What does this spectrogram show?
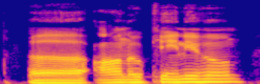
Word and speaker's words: Anu Kinihun: You can always find me on my Instagram, Anu Kinihun. It's spelled ANUKINIHUN.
